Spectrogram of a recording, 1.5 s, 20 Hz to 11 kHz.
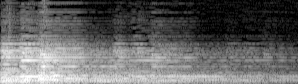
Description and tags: click sfx6
This is a pack of effects for user-interaction such as selection or clicks. It has a sci-fi/electronic theme.
click, effects, feedback, fx, icon, interaction, response, select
